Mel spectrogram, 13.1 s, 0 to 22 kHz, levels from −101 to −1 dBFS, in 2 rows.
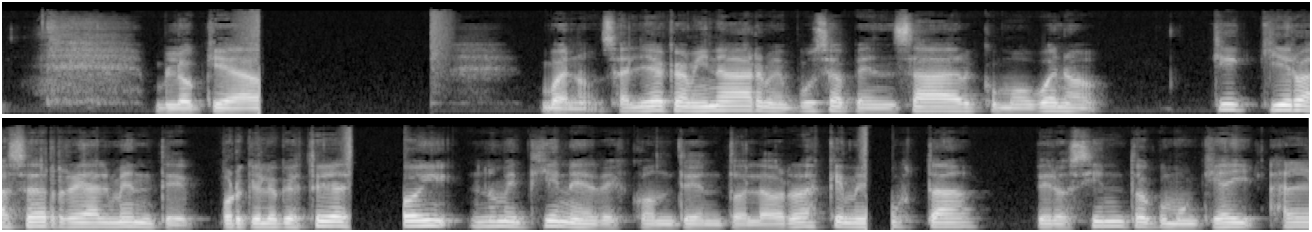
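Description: Three wireless microphone squelch dropouts hit this speech: 1.12 to 2.27 s with a hole of about 0.86 s, 8.22 to 8.57 s muting about 0.27 s, and 10.82 to 10.99 s muting about 0.13 s. Each time the radio signal fades, hiss swells, the receiver's squelch cuts everything, then the voice comes back.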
